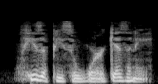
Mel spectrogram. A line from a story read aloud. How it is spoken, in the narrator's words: Simon muttered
